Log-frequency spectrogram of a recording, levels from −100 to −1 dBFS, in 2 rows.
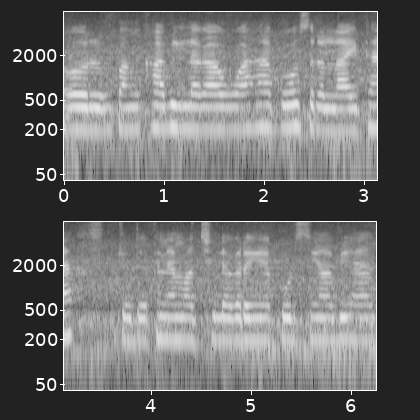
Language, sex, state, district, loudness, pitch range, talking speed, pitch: Hindi, female, Bihar, Patna, -18 LUFS, 195-205 Hz, 190 wpm, 200 Hz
